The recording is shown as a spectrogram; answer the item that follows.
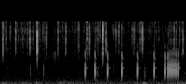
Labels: {"label": "biophony, knock croak", "recorder": "SoundTrap 300"}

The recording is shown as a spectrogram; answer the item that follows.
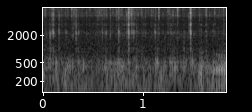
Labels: {"label": "biophony", "recorder": "HydroMoth"}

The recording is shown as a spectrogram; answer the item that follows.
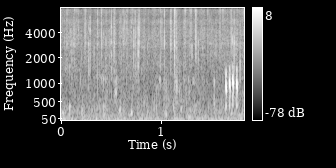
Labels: {"label": "biophony, damselfish", "recorder": "SoundTrap 600 or HydroMoth"}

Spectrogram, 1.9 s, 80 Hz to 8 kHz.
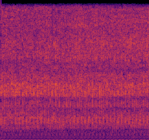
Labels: {"label": "anthrophony, boat engine", "recorder": "SoundTrap 300"}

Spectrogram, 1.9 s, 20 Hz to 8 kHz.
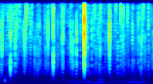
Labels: {"label": "biophony, cascading saw", "recorder": "SoundTrap 600 or HydroMoth"}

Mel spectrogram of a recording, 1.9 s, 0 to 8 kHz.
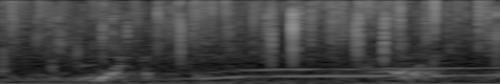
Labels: {"label": "biophony", "recorder": "SoundTrap 300"}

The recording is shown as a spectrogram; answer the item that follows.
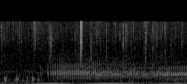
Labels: {"label": "biophony, croak", "recorder": "SoundTrap 500"}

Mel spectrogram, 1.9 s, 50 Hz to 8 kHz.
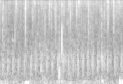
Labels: {"label": "biophony, rattle", "recorder": "SoundTrap 500"}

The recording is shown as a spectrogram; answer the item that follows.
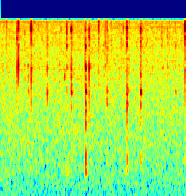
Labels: {"label": "ambient", "recorder": "HydroMoth"}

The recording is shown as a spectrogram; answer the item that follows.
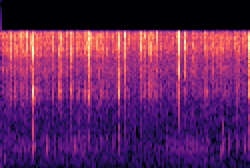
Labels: {"label": "ambient", "recorder": "HydroMoth"}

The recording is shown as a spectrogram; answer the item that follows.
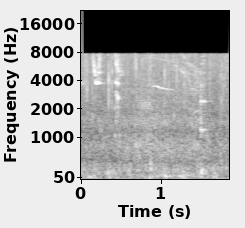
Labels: {"label": "biophony, dolphin", "recorder": "SoundTrap 500"}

